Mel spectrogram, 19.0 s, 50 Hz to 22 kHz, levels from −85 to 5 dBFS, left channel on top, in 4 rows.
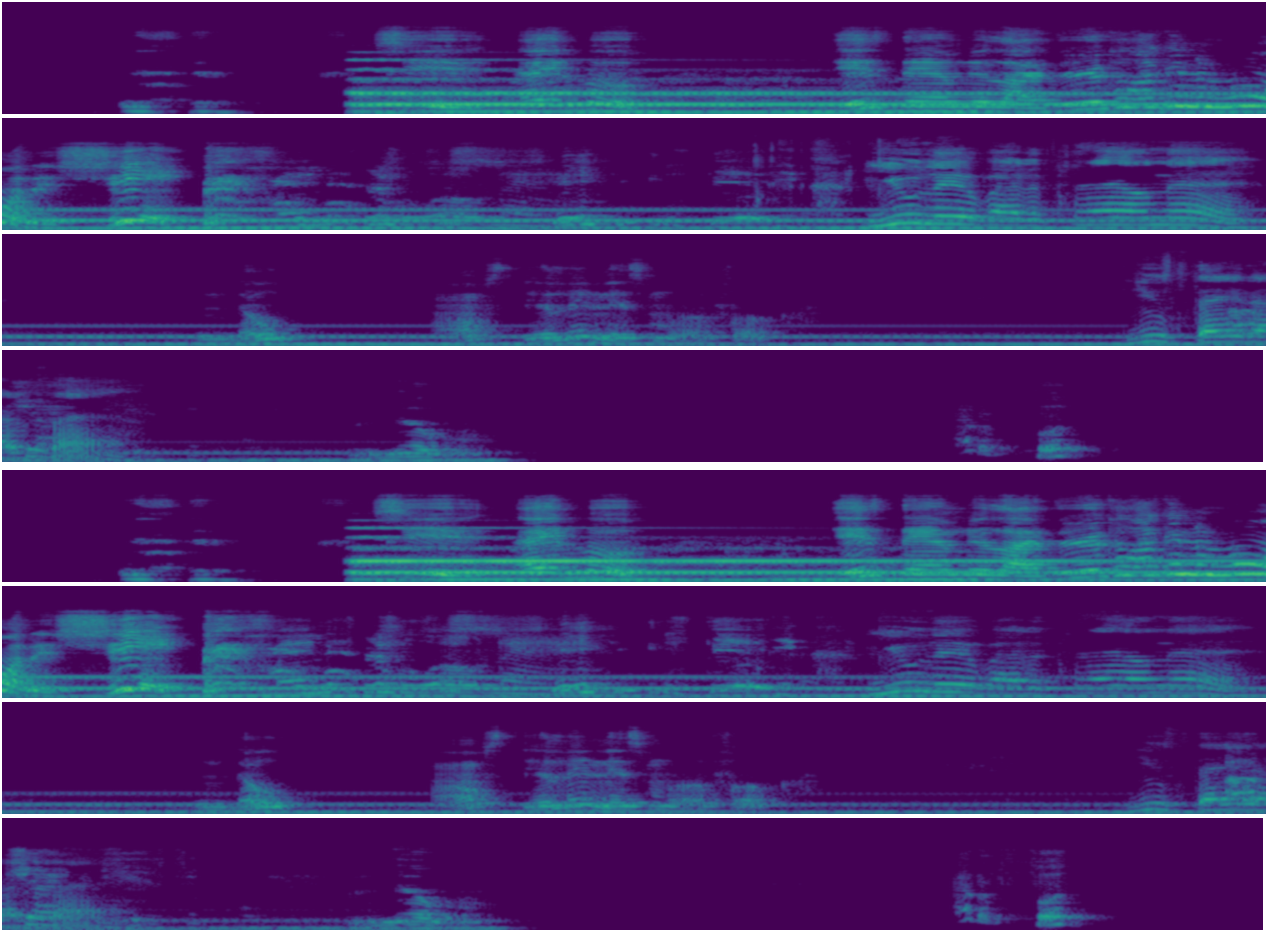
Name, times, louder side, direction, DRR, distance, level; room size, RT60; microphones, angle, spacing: voice 1, 0.4-0.8 1.4-2.4 3.1-7.1 10.2-10.5 11.1-12.3 15.5-16.0, right 1 dB, 40° right, 0.9 m, -33 dB
sound 1, 1.3-16.0, right 1 dB, 20° right, 0.6 m, -35 dB
voice 2, 5.8-6.9 7.4-7.7 14.1-14.5 17.8-18.3, right 4 dB, 75° right, 0.4 m, -44 dB
voice 3, 7.8-9.4 13.7-14.7, left 5 dB, 70° left, 0.4 m, -38 dB
3.4 x 2.1 x 3.4 m
head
